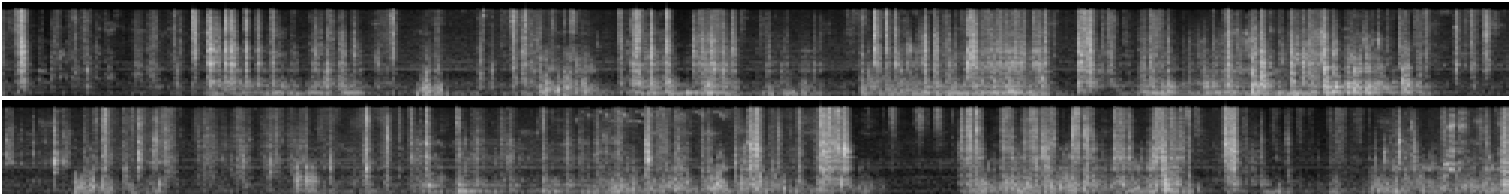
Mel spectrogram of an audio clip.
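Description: Irregular clicks, rattles and knocks of metal parts and hardware being handled while a soft-starter chassis is worked on and lifted about in its electrical enclosure.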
